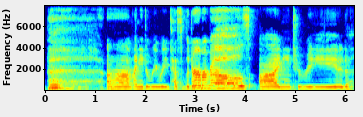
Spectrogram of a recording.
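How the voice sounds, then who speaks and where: Young woman with a bright voice. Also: mid-range voice, fairly even intonation, slow. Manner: chatty, giggly, self-deprecating. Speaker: book vlogger, channel host. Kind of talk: casual chatty book vlog.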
